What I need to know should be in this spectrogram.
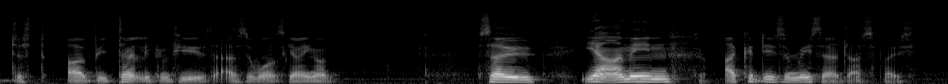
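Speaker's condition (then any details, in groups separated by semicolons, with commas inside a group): Cerebral palsy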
